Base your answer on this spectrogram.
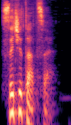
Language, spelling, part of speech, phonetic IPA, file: Russian, сочетаться, verb, [sət͡ɕɪˈtat͡sːə], Ru-сочетаться.ogg
- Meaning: 1. to combine 2. to unite 3. to associate 4. to fit 5. to marry 6. passive of сочета́ть (sočetátʹ)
